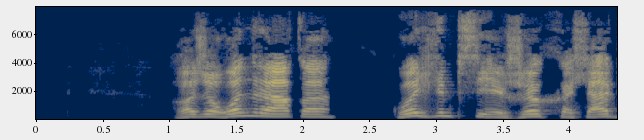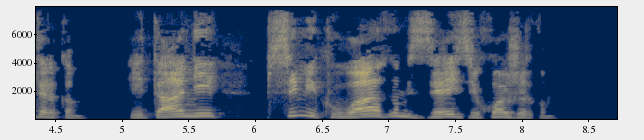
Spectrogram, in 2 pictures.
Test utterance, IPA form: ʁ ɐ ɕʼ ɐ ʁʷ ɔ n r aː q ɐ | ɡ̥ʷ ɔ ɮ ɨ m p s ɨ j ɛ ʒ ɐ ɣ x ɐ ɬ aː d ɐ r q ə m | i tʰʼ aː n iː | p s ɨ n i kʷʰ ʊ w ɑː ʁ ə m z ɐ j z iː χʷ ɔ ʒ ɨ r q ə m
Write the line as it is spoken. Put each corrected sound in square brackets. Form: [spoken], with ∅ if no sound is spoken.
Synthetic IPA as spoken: ʁ ɐ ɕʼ ɐ ʁʷ ɔ n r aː q ɐ | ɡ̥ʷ ɔ ɮ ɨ m p s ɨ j ɛ ʒ ɐ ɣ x ɐ ɬ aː d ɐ r q ə m | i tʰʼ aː n iː | p s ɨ [m] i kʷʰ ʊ w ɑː ʁ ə m z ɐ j z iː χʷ ɔ ʒ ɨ r q ə m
